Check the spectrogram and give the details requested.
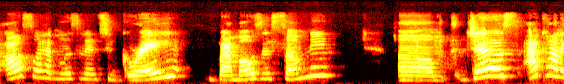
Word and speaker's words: Grae: And Gray is spelled Grae.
